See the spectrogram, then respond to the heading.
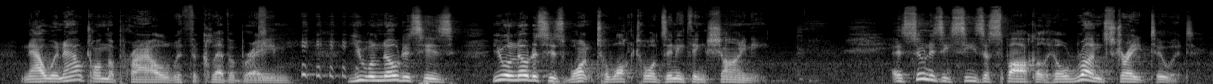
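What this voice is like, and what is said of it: Put-on documentary narrator accent. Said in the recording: “you'll do any accent to not be the victim in this game we're playing”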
